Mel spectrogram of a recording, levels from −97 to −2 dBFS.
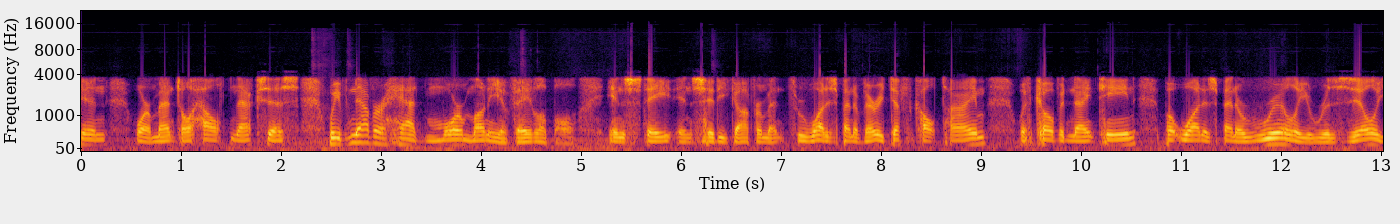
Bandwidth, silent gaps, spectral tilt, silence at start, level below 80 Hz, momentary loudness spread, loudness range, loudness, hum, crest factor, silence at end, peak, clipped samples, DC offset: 8.4 kHz; none; -6.5 dB/octave; 0 s; -46 dBFS; 8 LU; 2 LU; -19 LUFS; none; 14 dB; 0 s; -4 dBFS; under 0.1%; under 0.1%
